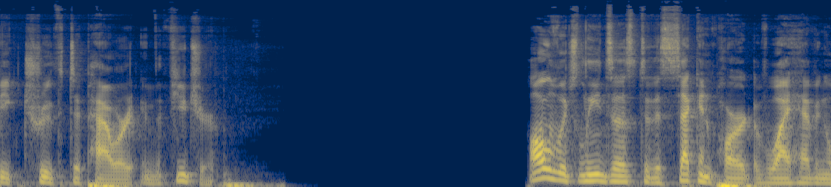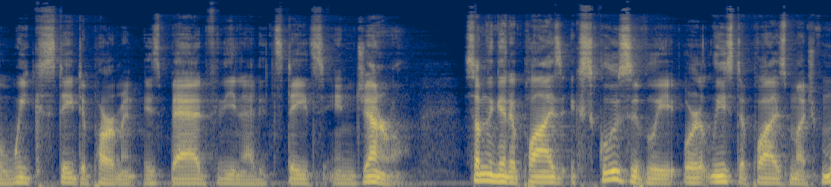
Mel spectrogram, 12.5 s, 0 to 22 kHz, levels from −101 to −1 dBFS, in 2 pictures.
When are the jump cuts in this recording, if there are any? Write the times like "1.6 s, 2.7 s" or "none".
none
